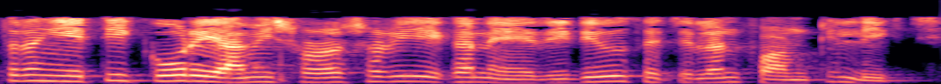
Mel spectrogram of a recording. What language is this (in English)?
Bangla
